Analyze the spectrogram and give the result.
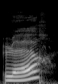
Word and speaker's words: leur: 자, 그들의, 그녀들의 해서, 자, 이게, 으와 을과 만나기 때문에 발음이 정말 어렵습니다. – 맞아요. – 자, 엄청 긴장하고 있어요. 자, 여러분도 긴장 한번 하시고 읽어보도록 할게요. Leur, leur, Leur, leur, leur.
